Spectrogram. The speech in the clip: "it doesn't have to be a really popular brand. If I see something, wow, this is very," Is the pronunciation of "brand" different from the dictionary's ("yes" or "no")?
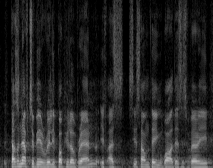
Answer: no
